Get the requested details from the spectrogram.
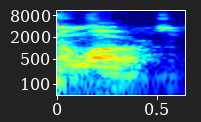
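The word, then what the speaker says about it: Nwora: I kept saying his name wrong. His name is Jordan Nawara.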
